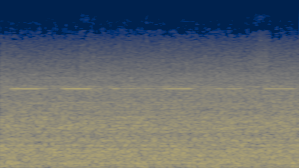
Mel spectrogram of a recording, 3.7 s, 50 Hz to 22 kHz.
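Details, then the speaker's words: Steady, even rush of air with a faint intermittent high beep: blower and vents working again on a Germany-imported BMW E34 525 being restored after a blower motor fire. "Now let's really get to the moment of truth here. Do we have working climate controls? You guys hear that?"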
